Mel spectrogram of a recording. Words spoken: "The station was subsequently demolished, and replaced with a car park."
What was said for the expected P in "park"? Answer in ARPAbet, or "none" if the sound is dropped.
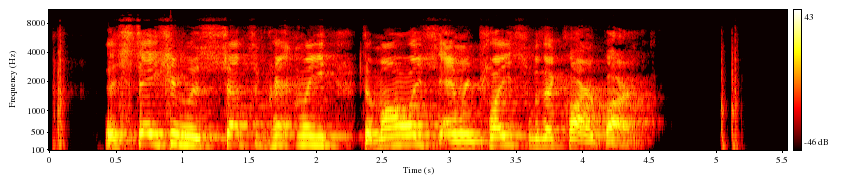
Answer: B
